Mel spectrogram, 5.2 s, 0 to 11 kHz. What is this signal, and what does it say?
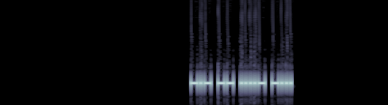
Morse code, heard as a keyed tone, about 40 wpm, 700 Hz. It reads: KM4B
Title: USA Call Signs - 4 Characters - Repeated 3x - 40wpm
